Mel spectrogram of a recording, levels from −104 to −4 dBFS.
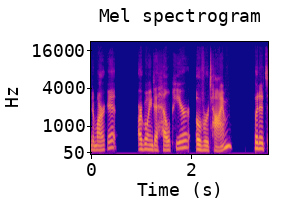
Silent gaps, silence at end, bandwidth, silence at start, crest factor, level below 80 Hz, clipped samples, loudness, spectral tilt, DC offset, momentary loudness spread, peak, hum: none; 0 s; 15 kHz; 0 s; 18 dB; -82 dBFS; under 0.1%; -30 LUFS; -5.5 dB/octave; under 0.1%; 7 LU; -12 dBFS; none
